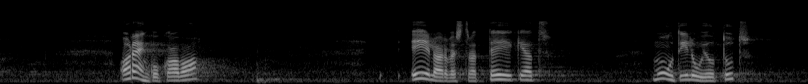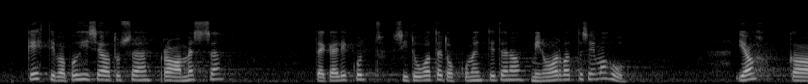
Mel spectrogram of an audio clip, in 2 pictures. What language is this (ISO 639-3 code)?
est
